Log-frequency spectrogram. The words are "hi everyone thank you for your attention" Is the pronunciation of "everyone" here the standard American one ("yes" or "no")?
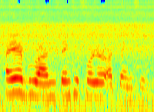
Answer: no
